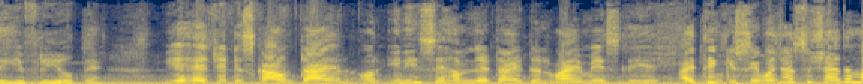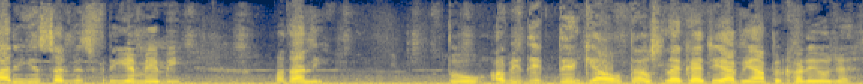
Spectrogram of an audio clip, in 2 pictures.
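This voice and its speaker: A woman in her thirties from Pakistan with a Pakistani accent, chatting casually to viewers in a daily vlog. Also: fairly high pitch. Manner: chatty, talks to viewers while driving and errands. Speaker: vlogger. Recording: camera audio with steady background noise.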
